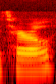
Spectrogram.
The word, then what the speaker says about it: Terell: is Terell I know it's spelled kind of funky but is pronounced like Carol with a t and you may call me Terell you may call me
